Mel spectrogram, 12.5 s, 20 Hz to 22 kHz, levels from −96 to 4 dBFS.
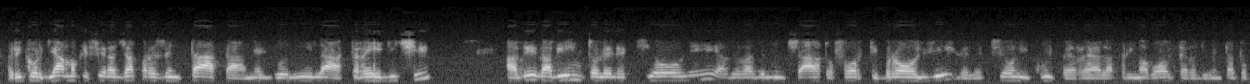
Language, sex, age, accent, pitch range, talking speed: Italian, male, 50-69, native, 120-160 Hz, 125 wpm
